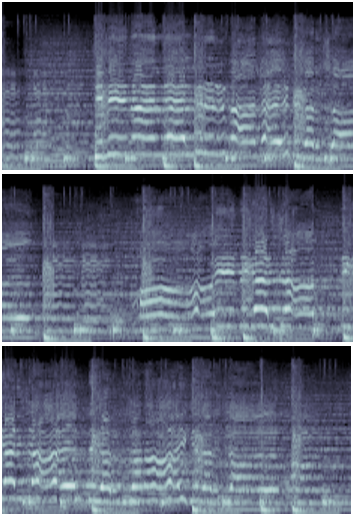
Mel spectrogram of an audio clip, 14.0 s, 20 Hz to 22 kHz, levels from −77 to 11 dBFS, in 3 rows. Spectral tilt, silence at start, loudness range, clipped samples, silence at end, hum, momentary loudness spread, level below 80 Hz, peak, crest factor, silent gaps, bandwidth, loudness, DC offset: -4.5 dB/octave; 0 s; 4 LU; 1%; 0 s; none; 10 LU; -32 dBFS; 0 dBFS; 10 dB; none; 16.5 kHz; -9 LUFS; under 0.1%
